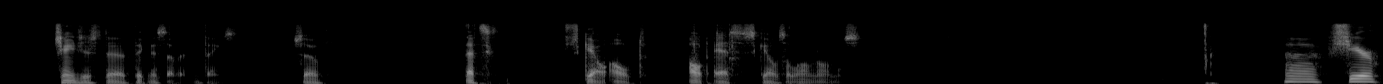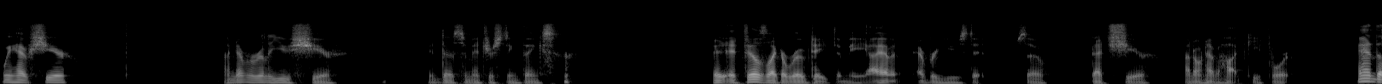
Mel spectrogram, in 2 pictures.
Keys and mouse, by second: 7.1 alt+s, 13.2 click, 14.2-15.4 middle drag, 17.6-23.8 drag.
